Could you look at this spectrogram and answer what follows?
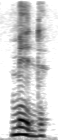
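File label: "mid", English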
